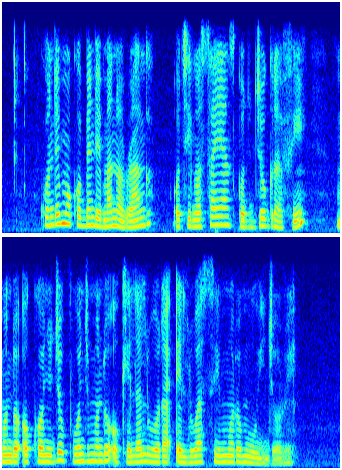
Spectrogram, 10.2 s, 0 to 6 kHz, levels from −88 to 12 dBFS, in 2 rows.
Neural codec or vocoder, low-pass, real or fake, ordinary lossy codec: none; 5.4 kHz; real; none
